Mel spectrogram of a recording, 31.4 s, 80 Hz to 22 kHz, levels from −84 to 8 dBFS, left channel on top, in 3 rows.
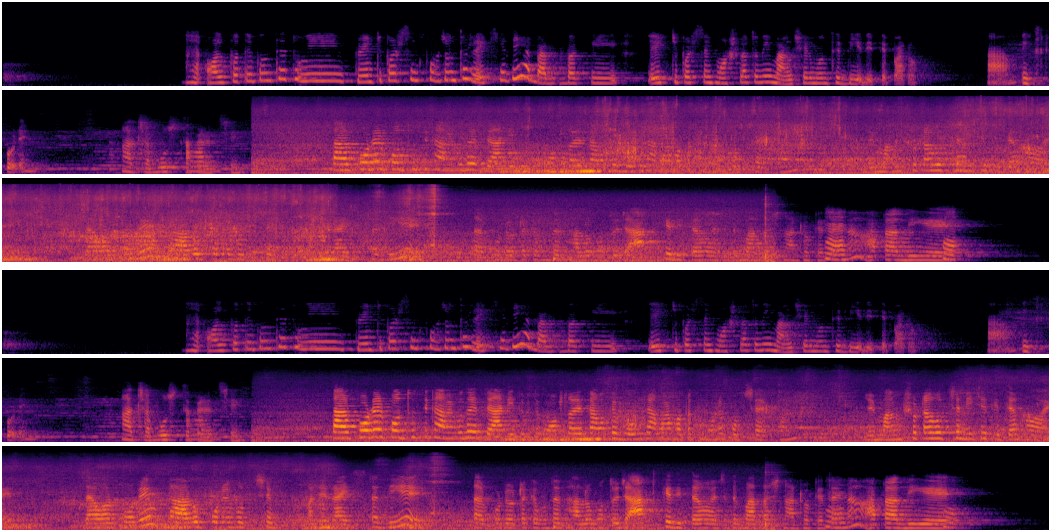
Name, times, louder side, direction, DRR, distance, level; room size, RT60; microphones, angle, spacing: voice 1, 1.8-6.2 6.5-9.2 9.9-10.8 12.3-12.7 19.9-20.1 22.3-22.8 26.6-26.7 29.2-29.5 30.3-30.5, left 4 dB, 45° left, 16 dB, 0.6 m, -32 dB
sound 1, 10.0-18.8, equal, 65° right, 4.3 m, -42 dB
voice 2, 11.7-12.9 13.8-18.5 19.1-21.1 21.8-25.2 25.7-30.4, right 4 dB, 35° right, 10 dB, 1.0 m, -25 dB
sound 2, 13.0-28.7, left 4 dB, 90° left, 1.3 m, -28 dB
15.5 x 9.8 x 6.5 m, 1.1 s
head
